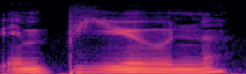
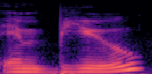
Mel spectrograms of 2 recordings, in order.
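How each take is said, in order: First: The word has an n sound before the end. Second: The word ends in a vowel with no n. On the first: The speaker calls it wrong. "I'm gonna turn that into imbune" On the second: The speaker calls it right. "she says this word imbue"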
